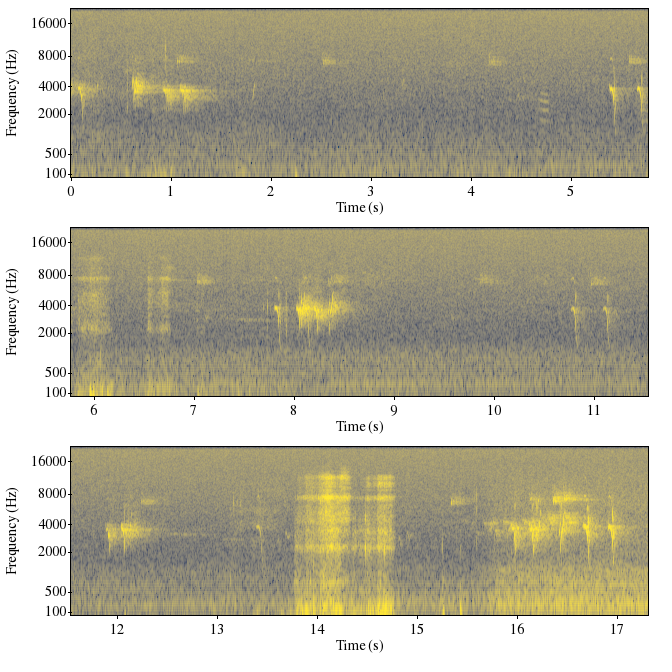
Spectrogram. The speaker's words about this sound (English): wild bird here.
